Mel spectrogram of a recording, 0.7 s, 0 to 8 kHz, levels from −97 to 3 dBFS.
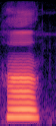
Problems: none marked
